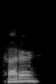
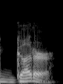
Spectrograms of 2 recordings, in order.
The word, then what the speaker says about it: Qatar: is it Qatar could cut her I've heard it both I've heard it pronounced both ways gotcha or I've also heard it pronounced actually another way gutter like the Q is a g gotcha so badinesia folks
